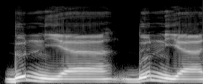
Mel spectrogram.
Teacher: Karena ini harus jelas, ini merupakan pengecualian dari idgham biguna, bukan duya tasydid ya, bukan, tapi dunya, dunya. Jadi dibaca apa adanya, nun mati bertemu dengan ya, ini bukan idgham biguna. · Kalau di dalam satu kata ini merupakan idhar wajib. Jadi tidak diidghamkan dan tidak didengungkan.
